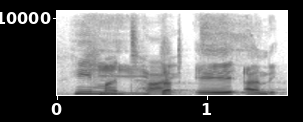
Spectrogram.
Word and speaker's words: haematite: In fact, in geology, you say hematite. Hematite.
